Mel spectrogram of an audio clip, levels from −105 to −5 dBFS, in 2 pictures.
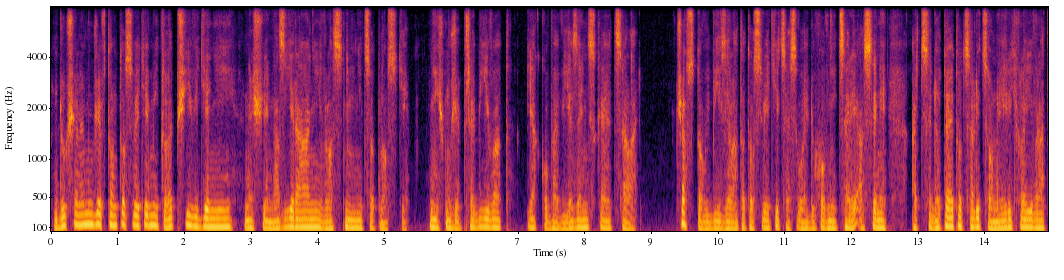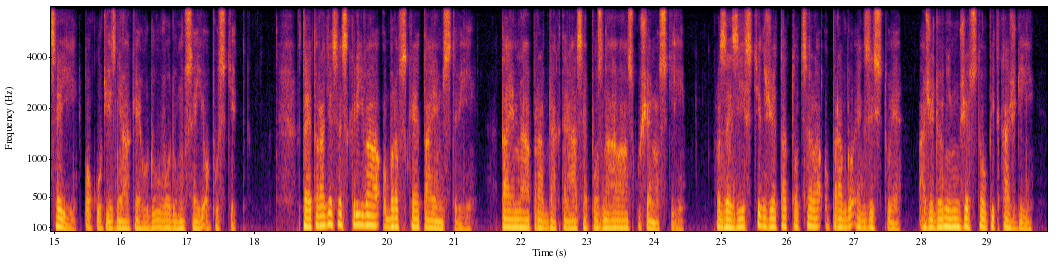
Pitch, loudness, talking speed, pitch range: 100 Hz, -23 LUFS, 140 wpm, 90-110 Hz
